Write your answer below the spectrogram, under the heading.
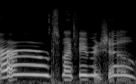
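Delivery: high-pitched howling dog voice. Imitating a dog that watches the show on YouTube: imitating a howling dog. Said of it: "a dog howling that's listening to it".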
